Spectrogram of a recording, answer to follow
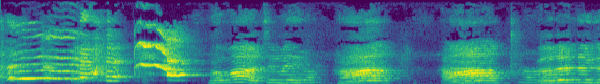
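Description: Young children's high voices laughing and calling out sing-song "ha ha" sounds, in several short rising-and-falling phrases with brief gaps between them.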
